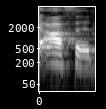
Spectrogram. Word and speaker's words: OSID: So we say OSID because it is a mouthful.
